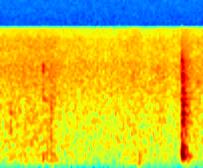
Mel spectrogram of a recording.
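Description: A few faint clicks and handling noises as a bassoon is shifted about, with one sharper click near the end.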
